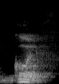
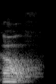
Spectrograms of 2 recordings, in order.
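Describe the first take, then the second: First: The vowel is a rounded O sound. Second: The vowel is closer to an open A sound. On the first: The speaker calls it wrong. "but we don't say golf" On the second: The speaker calls it right. "It's like or ah"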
